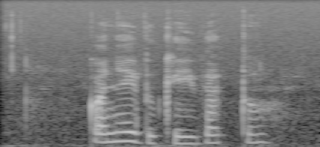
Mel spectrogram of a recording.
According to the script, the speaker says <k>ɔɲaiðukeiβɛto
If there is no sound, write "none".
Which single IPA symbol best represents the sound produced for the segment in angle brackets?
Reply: k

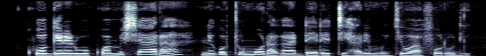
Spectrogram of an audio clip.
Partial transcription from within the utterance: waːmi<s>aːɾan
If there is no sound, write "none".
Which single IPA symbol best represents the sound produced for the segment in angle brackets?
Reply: ʃ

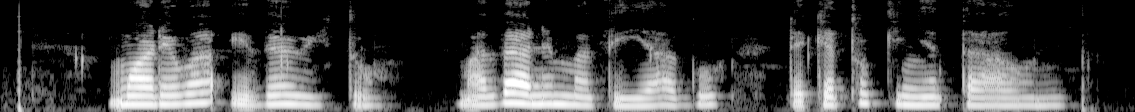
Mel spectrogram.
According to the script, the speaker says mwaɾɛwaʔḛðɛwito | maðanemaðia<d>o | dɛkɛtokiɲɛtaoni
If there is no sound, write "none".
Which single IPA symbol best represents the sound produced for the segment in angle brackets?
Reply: ɡ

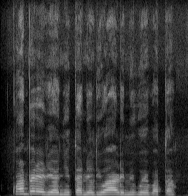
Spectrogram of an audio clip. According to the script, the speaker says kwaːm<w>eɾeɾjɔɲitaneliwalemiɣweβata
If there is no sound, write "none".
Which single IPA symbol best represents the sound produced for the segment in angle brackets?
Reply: b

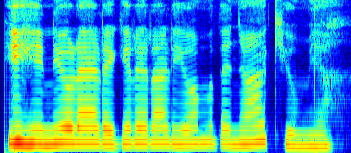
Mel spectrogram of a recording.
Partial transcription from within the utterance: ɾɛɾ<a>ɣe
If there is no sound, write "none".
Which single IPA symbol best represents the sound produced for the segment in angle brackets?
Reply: e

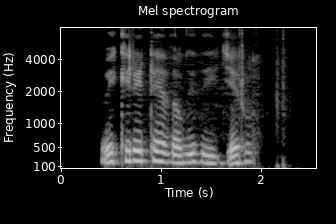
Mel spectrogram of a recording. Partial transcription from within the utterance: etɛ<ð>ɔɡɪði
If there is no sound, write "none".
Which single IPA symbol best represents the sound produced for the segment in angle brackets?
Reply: ð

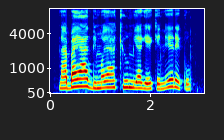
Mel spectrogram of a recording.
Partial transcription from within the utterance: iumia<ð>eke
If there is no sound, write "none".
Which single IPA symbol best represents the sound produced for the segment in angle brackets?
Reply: ɣ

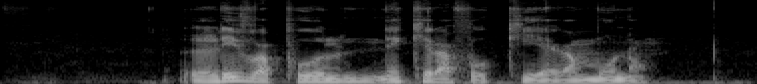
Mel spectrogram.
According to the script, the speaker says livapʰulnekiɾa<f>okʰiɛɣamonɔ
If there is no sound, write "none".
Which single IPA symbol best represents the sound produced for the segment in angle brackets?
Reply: f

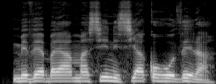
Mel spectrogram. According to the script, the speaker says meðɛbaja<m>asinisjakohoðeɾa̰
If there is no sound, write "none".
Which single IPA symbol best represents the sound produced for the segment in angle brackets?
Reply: m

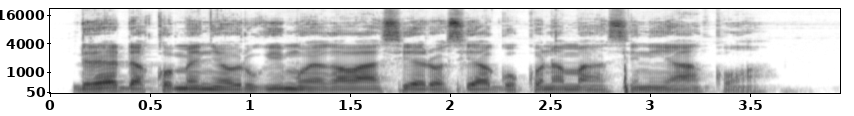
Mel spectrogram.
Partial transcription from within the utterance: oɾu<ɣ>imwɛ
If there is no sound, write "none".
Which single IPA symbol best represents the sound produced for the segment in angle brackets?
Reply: ɣ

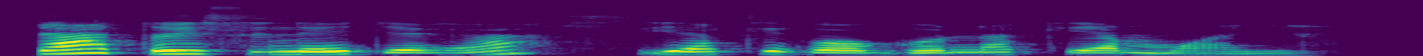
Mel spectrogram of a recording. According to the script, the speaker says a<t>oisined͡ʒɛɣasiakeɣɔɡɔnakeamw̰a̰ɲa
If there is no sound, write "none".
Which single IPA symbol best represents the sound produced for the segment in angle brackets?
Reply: t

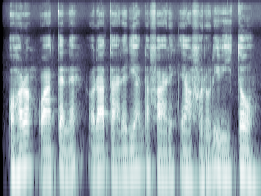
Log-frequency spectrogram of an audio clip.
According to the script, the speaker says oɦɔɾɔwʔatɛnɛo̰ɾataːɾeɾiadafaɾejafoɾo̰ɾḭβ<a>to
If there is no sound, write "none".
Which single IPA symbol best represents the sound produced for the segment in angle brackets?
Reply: i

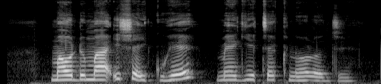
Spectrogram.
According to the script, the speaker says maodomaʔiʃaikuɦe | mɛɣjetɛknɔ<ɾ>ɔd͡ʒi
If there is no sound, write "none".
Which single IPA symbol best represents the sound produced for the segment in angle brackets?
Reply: l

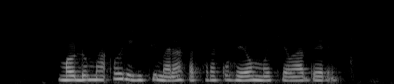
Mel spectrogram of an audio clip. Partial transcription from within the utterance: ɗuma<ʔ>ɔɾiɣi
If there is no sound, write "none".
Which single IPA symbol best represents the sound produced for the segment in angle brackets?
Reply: ʔ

